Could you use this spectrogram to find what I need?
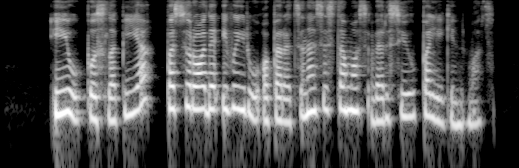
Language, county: Lithuanian, Kaunas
